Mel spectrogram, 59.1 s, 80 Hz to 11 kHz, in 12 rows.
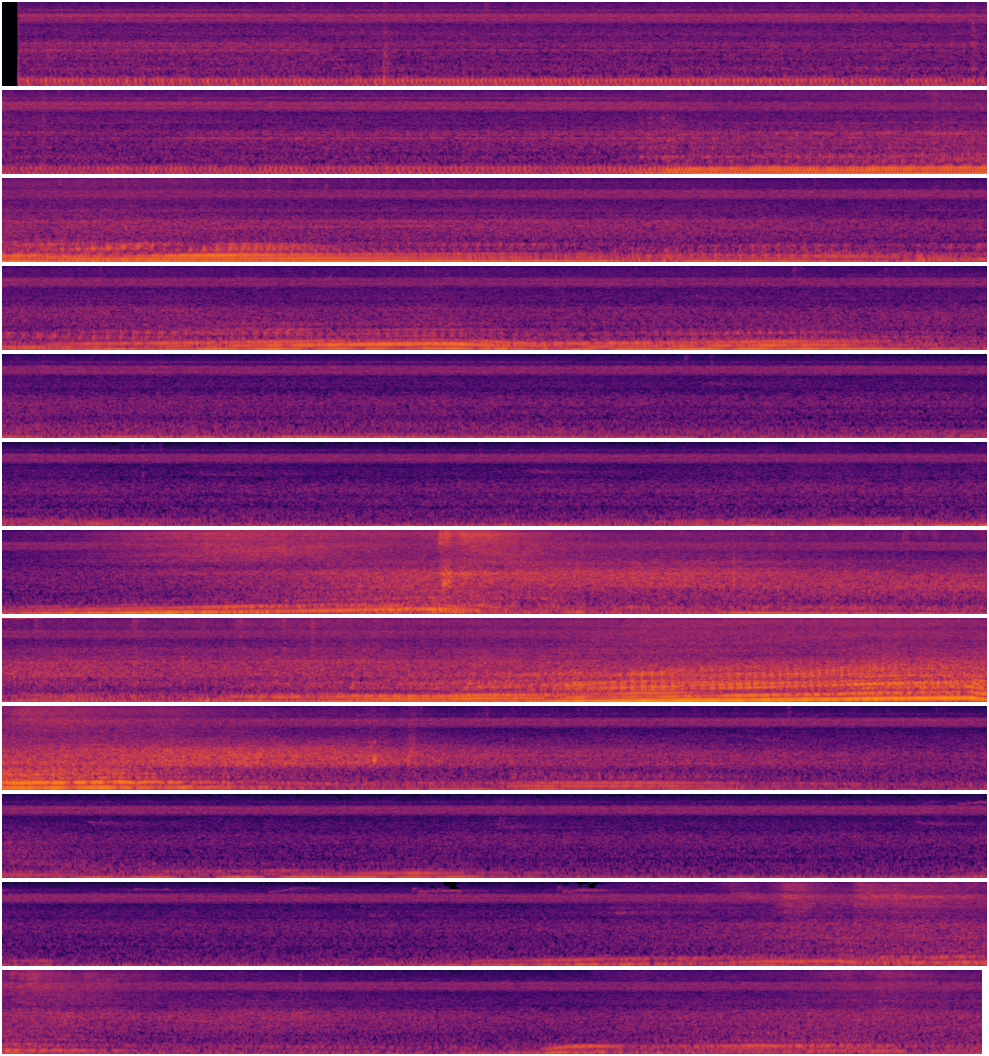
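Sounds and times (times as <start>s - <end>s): car engine idling: 0.0s - 8.2s
car accelerating hard: 7.4s - 19.5s, 29.5s - 43.3s, 51.4s - 55.8s, 56.6s - 59.0s.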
